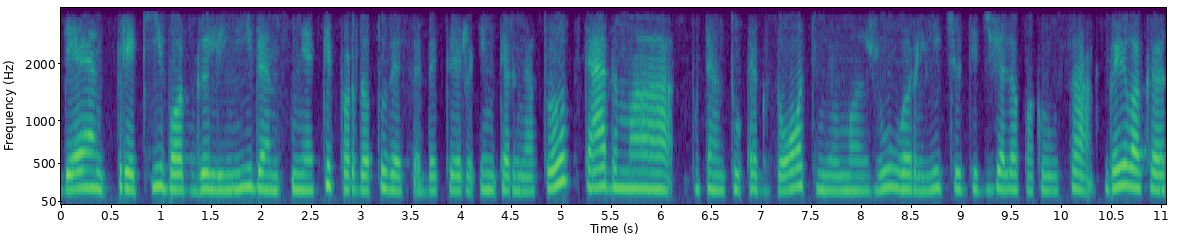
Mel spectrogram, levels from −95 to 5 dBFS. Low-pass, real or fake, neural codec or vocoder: 3.6 kHz; fake; codec, 16 kHz in and 24 kHz out, 2.2 kbps, FireRedTTS-2 codec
